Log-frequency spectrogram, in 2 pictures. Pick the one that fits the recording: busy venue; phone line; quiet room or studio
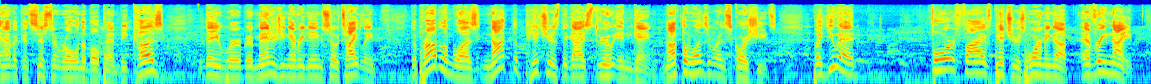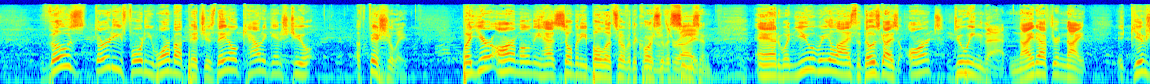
busy venue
